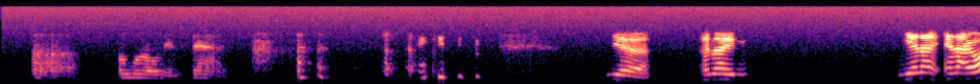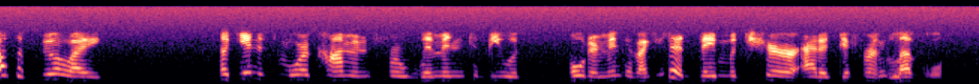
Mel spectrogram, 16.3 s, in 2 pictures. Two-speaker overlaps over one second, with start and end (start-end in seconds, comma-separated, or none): none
